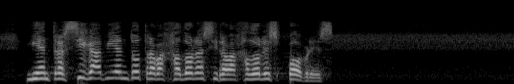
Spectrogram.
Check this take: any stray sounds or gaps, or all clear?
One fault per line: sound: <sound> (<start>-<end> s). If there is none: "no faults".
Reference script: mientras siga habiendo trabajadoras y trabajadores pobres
no faults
